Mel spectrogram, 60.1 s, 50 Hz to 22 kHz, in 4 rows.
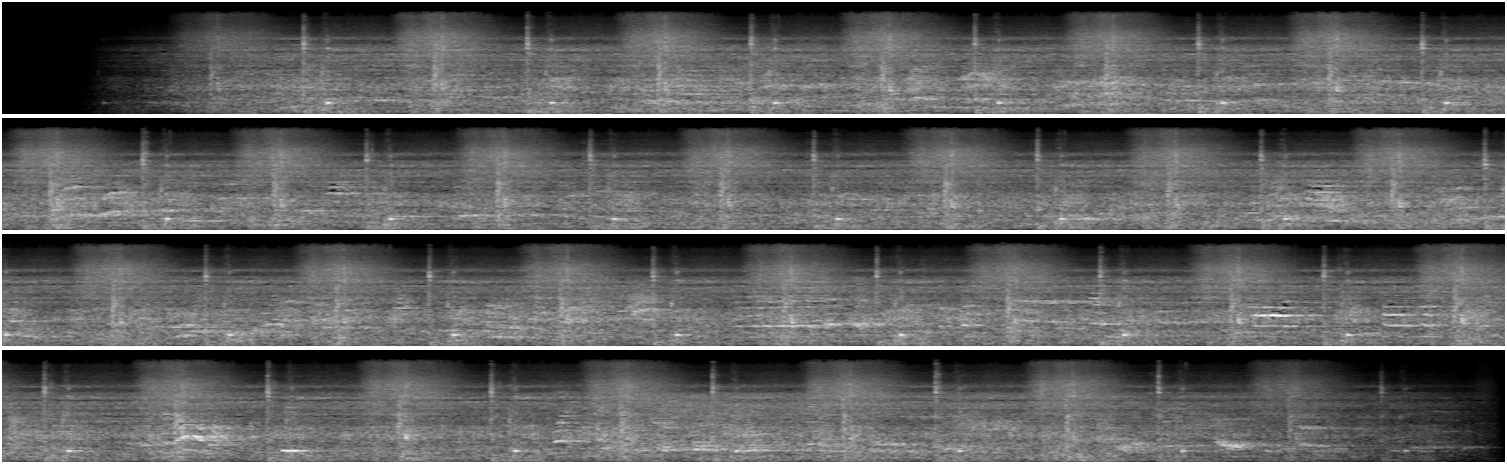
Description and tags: steam engine at museum 2
The Sound of a working Steam Engine at The National Museum of Scotland, Edinburgh.
Recorded on Mini disc with an Audio Technica ART25 Stereo Mic
engine, steam, machine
